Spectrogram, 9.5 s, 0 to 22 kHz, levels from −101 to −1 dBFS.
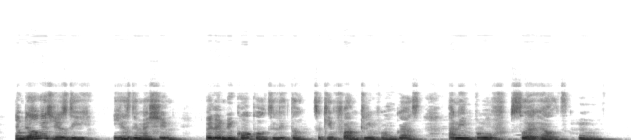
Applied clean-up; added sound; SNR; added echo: none; none; none; reverberation time 0.4 s.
